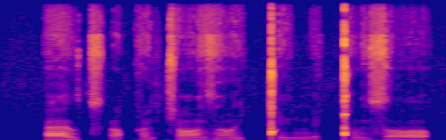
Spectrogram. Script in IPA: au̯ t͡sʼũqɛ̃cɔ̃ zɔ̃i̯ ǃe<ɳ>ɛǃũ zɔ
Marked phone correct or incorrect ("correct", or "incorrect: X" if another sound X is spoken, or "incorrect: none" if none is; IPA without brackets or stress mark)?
incorrect: ŋ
